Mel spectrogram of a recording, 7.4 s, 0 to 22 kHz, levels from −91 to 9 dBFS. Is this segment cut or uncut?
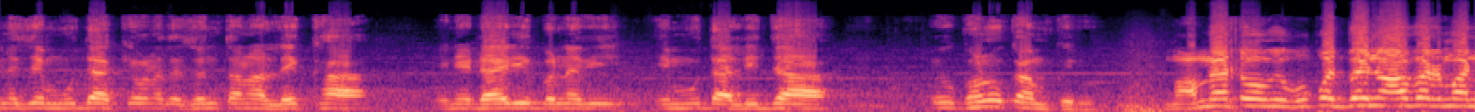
cut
